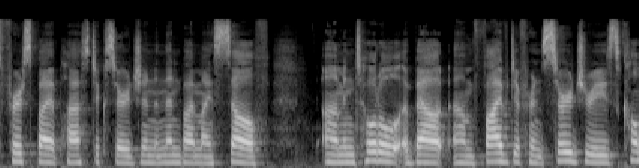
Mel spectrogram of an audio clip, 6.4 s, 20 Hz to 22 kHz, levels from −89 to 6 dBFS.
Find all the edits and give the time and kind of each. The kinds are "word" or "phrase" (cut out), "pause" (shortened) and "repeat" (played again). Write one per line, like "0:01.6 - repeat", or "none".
none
